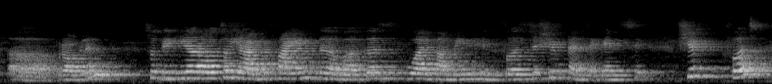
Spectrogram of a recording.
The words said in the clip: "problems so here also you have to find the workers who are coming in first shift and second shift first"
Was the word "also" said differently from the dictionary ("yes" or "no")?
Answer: no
